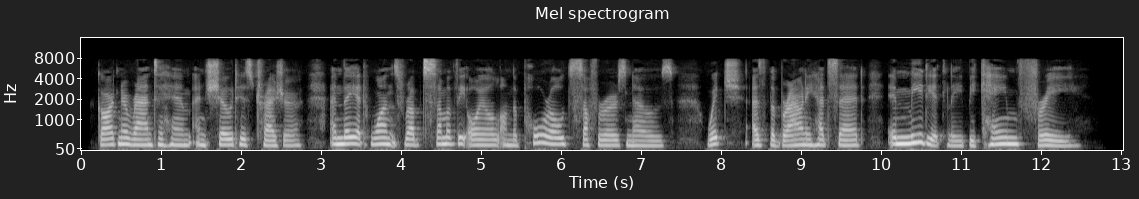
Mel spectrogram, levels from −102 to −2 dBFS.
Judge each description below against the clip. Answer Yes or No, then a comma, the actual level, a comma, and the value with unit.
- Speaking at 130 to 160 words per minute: Yes, average, 150 wpm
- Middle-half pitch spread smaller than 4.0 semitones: Yes, average, 3.5 semitones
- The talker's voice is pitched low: No, medium, 180 Hz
